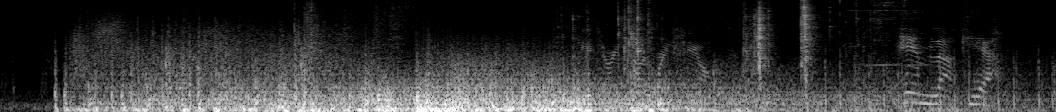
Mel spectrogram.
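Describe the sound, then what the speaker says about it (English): Airstrike explosions in the video game Apex Legends: a sustained, loud barrage of booming blasts and rumbling impacts for several seconds, easing off toward the end with scattered sharper bangs. "There's an airstrike coming in."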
